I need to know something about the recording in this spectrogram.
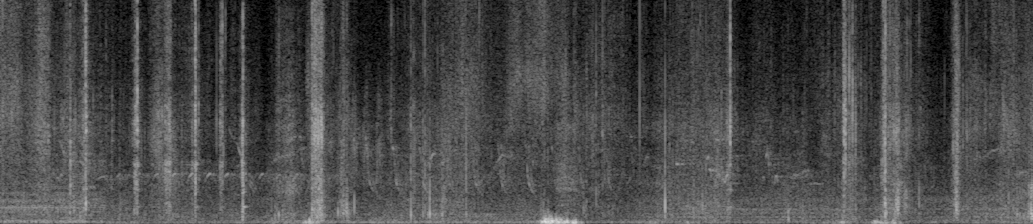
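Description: Spade digging up plants in a mulch bed: wood mulch and soil crunching and scraping in a string of short clicks, with a low thump about five and a half seconds in.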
